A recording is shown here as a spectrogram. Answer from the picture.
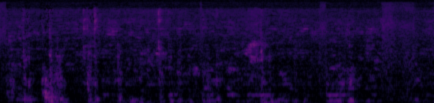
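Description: Near silence: a faint, muffled voice in the background, with a few light knocks.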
